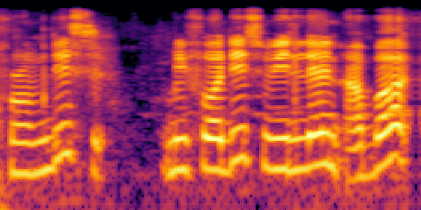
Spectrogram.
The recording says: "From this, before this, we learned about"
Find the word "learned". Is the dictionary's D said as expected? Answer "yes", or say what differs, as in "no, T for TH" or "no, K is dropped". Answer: no, D is dropped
